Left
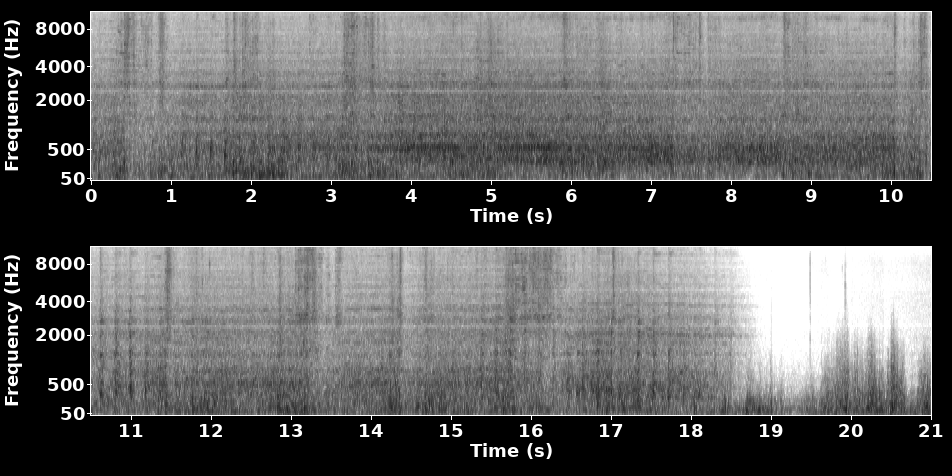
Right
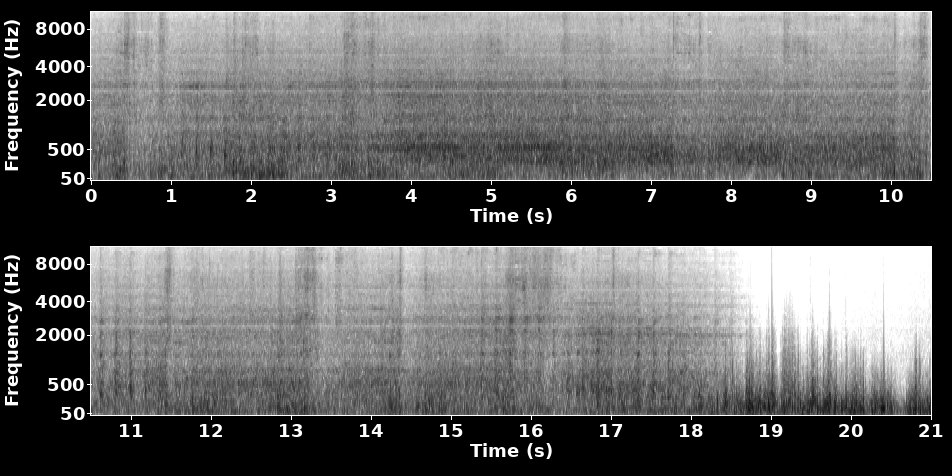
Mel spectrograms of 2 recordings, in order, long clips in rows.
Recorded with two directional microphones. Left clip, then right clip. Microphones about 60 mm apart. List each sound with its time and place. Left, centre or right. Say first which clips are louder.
1.3 s train: left 1 dB; left
3.2 s train: left 1 dB; left
3.7 s train: even; centre; by 7.3 s left
7.8 s train: even; left
10.6 s train: left 1 dB; left
16.7 s train: even; left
